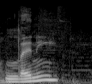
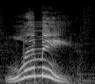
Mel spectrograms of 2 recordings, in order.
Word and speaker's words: Lemmy: Lenny? – Lemmy! – No, but that's what they said. – They called him Lenny. Like, hey, it's Lenny. Hey, it's Lenny over there from Motorhead.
